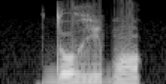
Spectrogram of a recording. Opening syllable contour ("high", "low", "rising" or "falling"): rising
